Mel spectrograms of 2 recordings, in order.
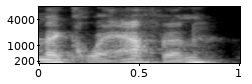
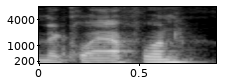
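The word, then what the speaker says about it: McLaughlin: MC laughing mlin mlin mlin not m not M laughing that's how it looks that's how a a come on Ashley as the free agent don't don't laugh at MCL mcclaflin no I think that's a solid backup point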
